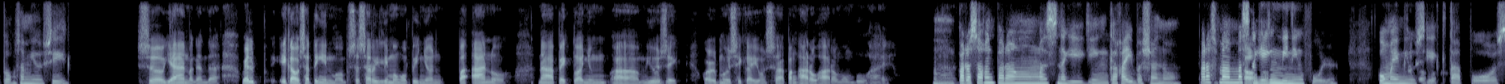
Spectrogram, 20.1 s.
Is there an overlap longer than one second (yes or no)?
no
